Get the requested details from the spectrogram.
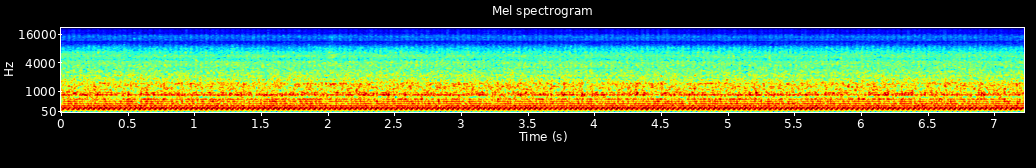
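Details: Husqvarna 7021P push mower, Honda GCV160 petrol engine, unused two years, original carburetor cleaned, restarted: steady even single-cylinder buzz with clean note and no stumbles; runs healthy.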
